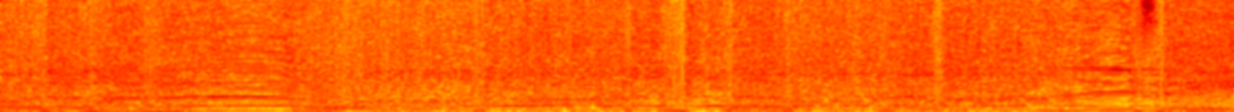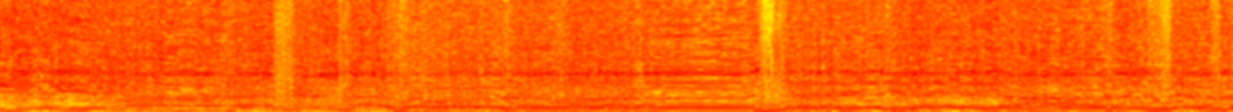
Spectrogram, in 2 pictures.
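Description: A man's voice chanting a mantra in long held notes, stepping between a few pitches with short glides between them.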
